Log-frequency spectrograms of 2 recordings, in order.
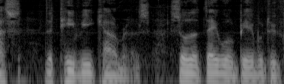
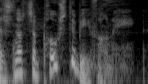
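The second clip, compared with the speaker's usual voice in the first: unvoiced, hushed repeat; whispered again, half amused; 9 semitones higher than usual. Real, not acted. Repeat after "What?.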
